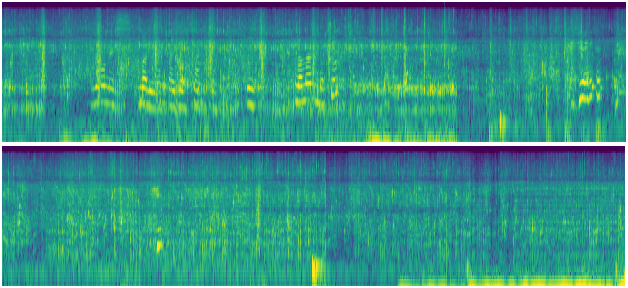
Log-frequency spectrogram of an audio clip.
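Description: Water pours in a steady stream into a tub of water.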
